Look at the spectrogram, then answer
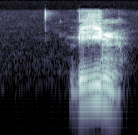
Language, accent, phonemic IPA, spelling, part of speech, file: German, Austria, /viːn/, Wien, proper noun, De-at-Wien.ogg
- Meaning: 1. Vienna (the capital city of Austria) 2. Vienna (a state of Austria) 3. Wien (a river in Austria, flowing through Vienna)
